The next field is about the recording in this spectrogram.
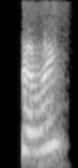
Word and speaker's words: Tilly: Killy. – Killy? Mm-hmm. That's cool. How you spell it? – T-I-L-L-Y. – T-I-L-L-Y.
